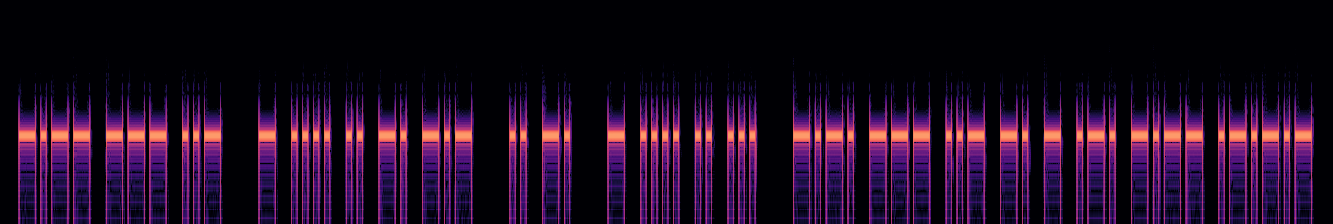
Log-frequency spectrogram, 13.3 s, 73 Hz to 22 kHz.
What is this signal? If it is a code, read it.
Morse code, heard as a keyed tone, about 22 wpm, 700 Hz. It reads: YOU THINK IN THIS COUNTRY.
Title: Sentences from Top 1200 Words 22wpm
